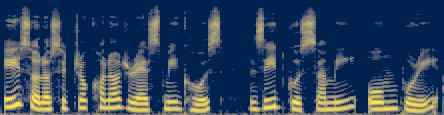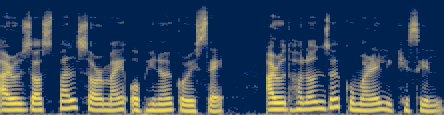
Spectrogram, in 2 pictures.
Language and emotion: Assamese, neutral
